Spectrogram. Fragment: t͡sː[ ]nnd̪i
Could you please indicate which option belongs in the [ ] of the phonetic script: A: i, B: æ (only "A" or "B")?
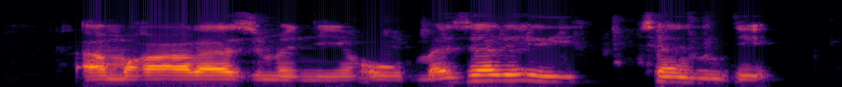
B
